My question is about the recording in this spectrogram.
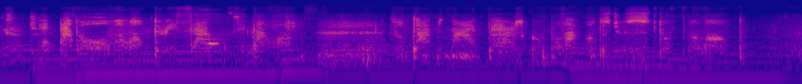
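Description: Two people talking in whispers, in short hushed phrases.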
